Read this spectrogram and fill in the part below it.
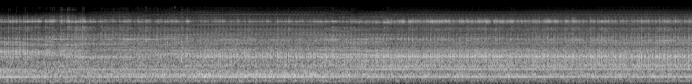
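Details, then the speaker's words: Rebuilt forklift motor for a Geo Metro electric conversion, spinning unloaded on 12 volts in corrected direction; steady whirring hum with faint uneven rattle and wobble, something out of balance, cause not yet known. "there is a little bit of a wobble and a little bit of a rattle in there um something is not quite perfectly balanced"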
